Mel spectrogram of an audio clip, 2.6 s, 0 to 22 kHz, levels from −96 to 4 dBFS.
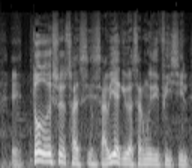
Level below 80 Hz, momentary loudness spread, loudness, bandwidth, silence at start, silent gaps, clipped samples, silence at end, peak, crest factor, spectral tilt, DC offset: -44 dBFS; 10 LU; -17 LUFS; 13.5 kHz; 0 s; none; under 0.1%; 0.05 s; 0 dBFS; 16 dB; -6.5 dB/octave; under 0.1%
